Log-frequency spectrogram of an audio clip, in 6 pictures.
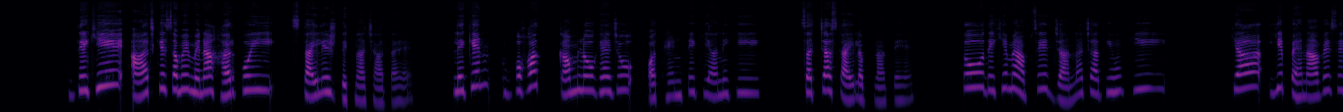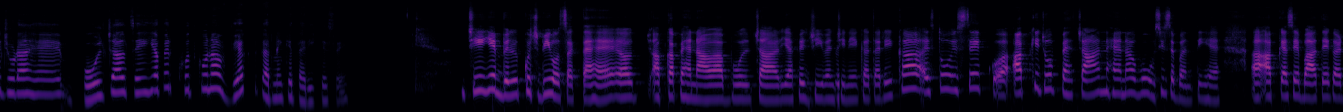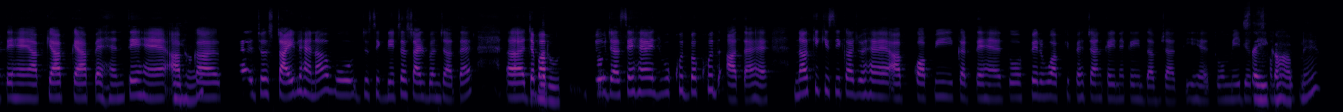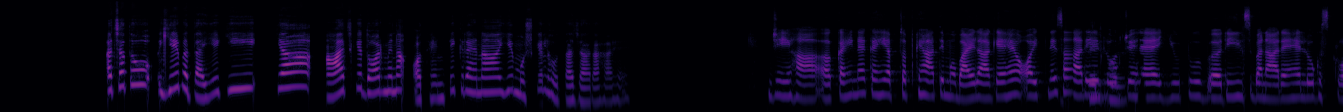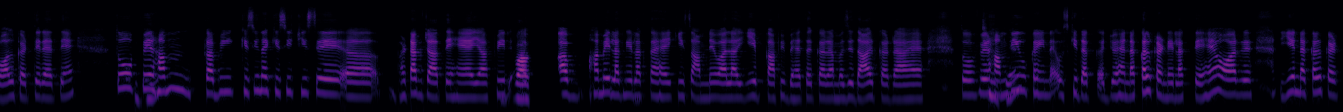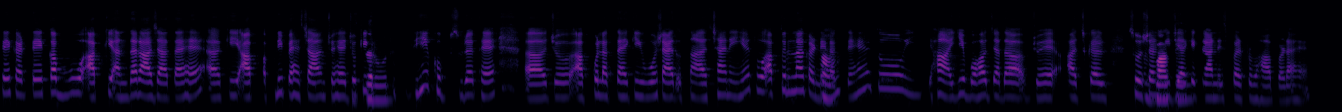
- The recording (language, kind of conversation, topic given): Hindi, podcast, आपके लिए ‘असली’ शैली का क्या अर्थ है?
- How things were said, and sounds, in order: in English: "स्टाइलिश"; in English: "ऑथेंटिक"; in English: "स्टाइल"; unintelligible speech; in English: "स्टाइल"; in English: "सिग्नेचर स्टाइल"; in English: "कॉपी"; in English: "ऑथेंटिक"; other background noise; "हाथ" said as "हाथे"; in English: "रील्स"; in English: "स्क्रॉल"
